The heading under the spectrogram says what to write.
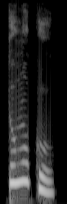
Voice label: "ಧಿಮಿಕು", kannada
